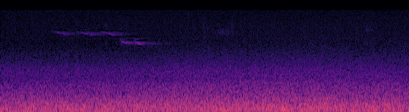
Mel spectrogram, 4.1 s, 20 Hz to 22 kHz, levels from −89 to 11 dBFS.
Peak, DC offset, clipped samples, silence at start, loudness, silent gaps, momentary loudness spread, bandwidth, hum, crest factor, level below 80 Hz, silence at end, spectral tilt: -24 dBFS; under 0.1%; under 0.1%; 0 s; -38 LUFS; none; 3 LU; 16 kHz; none; 12 dB; -42 dBFS; 0 s; -7.5 dB/octave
